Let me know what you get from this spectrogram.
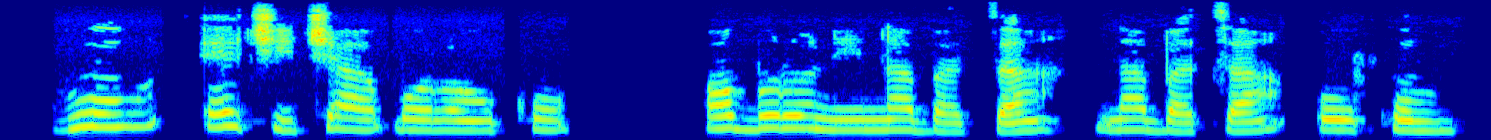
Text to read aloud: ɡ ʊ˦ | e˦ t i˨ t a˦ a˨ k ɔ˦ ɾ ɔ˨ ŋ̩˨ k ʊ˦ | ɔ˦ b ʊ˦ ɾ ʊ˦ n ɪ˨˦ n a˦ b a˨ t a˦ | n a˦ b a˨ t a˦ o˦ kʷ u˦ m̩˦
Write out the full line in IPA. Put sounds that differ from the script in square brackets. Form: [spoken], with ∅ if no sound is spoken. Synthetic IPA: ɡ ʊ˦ | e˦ [t͡ʃ] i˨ [t͡ʃ] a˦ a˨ [k͡p] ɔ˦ ɾ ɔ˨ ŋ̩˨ k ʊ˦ | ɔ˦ b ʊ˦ ɾ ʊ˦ n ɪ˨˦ n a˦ b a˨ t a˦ | n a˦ b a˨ t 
